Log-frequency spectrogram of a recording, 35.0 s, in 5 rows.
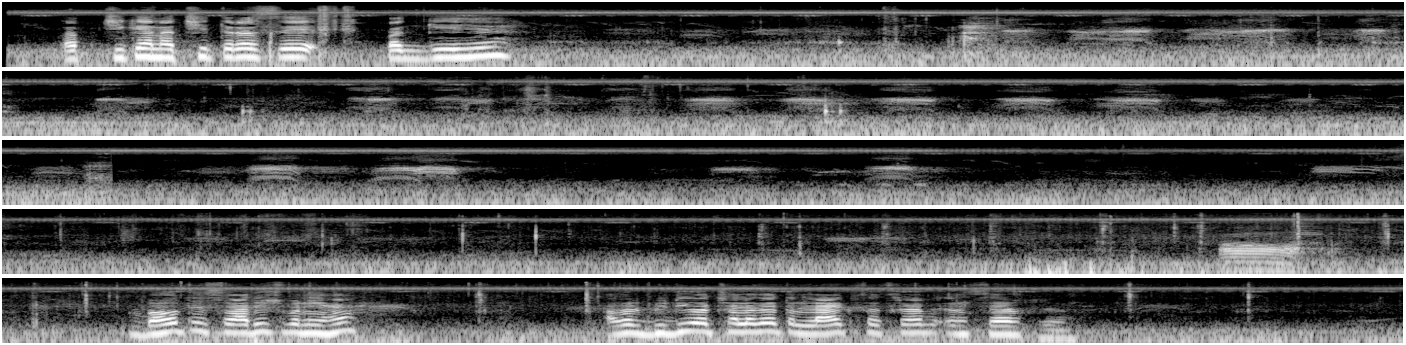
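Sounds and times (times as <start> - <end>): bird calling: 2.2 - 16.5, 20.5 - 21.2, 26.9 - 31.4.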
